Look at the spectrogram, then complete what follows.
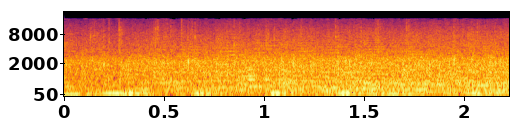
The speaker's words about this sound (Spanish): Y a Morante que le van a pegar una ovación, supongo. Ahí está. Morante de la Puebla que va a salir a saludar esta ovación que oye.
